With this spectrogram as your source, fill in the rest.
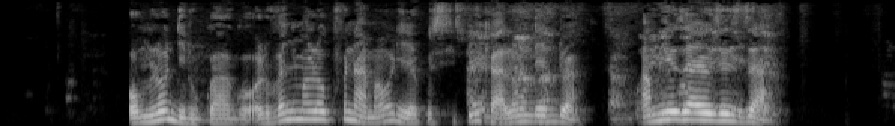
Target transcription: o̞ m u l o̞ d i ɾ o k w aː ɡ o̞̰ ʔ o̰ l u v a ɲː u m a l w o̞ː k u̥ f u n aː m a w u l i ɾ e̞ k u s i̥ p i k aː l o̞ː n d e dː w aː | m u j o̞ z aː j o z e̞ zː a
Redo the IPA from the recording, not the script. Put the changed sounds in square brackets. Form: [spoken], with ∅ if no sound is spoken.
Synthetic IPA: o̞ m u l o̞ d i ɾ [u] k w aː ɡ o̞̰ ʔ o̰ l u v a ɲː u m a l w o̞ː k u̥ f u n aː m a w u l i ɾ e̞ k u s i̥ p i k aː l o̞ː n d e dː w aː | m u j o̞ z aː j o z e̞ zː a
